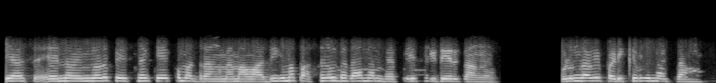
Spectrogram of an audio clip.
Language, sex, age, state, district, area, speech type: Tamil, female, 18-30, Tamil Nadu, Mayiladuthurai, urban, conversation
